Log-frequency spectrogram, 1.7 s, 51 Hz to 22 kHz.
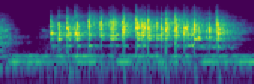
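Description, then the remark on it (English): A small eight-sided die, rolled for weapon damage in a tabletop role-playing game, clatters across a hard tabletop in a quick run of rapid, bright clicks that lasts about a second before it settles, over a faint steady hum. “Go ahead and roll... we'll do a D8 of damage.”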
